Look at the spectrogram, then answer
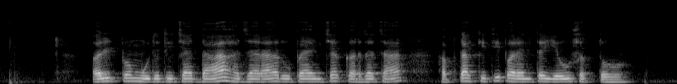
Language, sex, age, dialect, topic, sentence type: Marathi, male, 18-24, Northern Konkan, banking, question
